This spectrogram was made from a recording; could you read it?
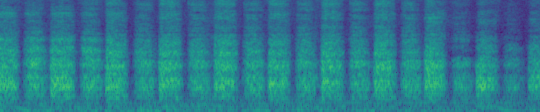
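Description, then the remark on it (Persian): Breathy, panting laughter from a tickled ape: a rapid, steady run of about a dozen and a half huffing in-and-out breaths, fairly loud, with no talking. “البته میمون‌ها چون دستگاه صوتیشون فرق میکنه، صدای خنده‌شون بیشتر شبیه نفس نفس زدن سگ یا کسی که حمله آسمی بهش دست داده.”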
